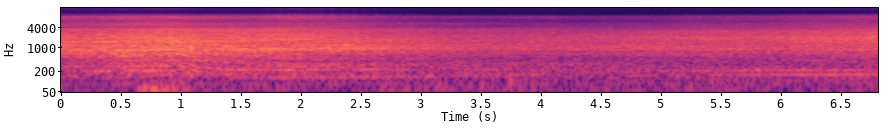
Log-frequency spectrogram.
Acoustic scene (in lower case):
street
